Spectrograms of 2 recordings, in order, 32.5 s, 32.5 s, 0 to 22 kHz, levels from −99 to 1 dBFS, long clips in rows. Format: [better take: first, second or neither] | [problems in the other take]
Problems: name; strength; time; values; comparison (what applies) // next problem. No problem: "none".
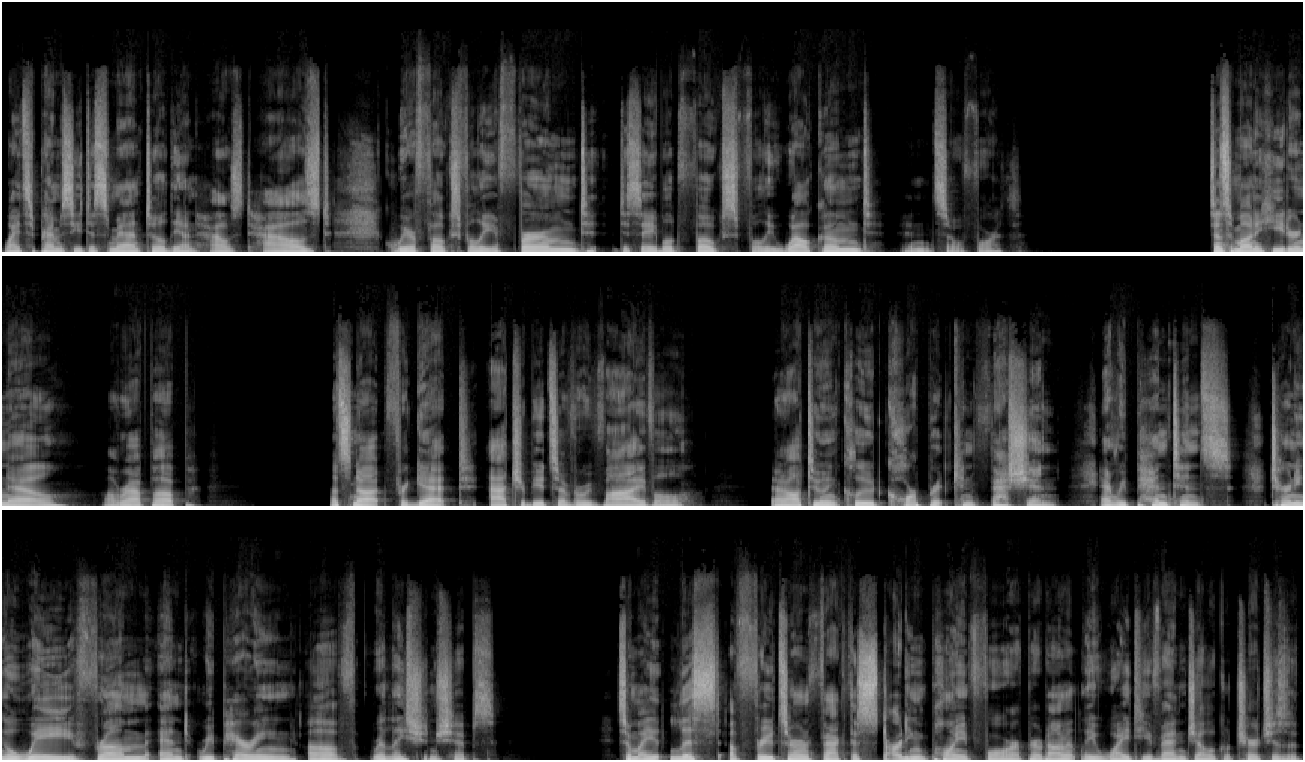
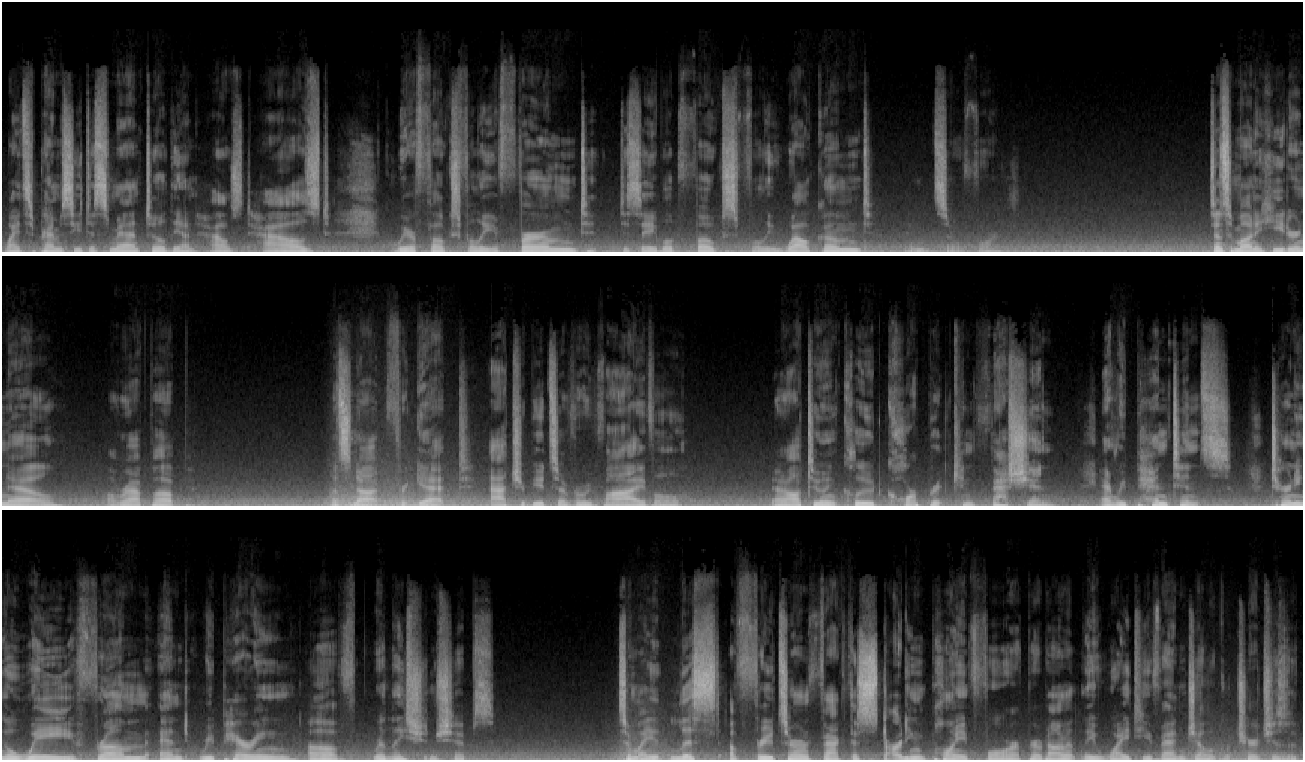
first | wind noise on the microphone; occasional gusts; 15 dB below the speech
